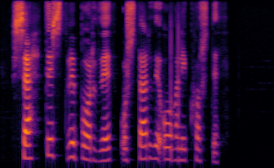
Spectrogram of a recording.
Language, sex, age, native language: Icelandic, female, 40-49, Icelandic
